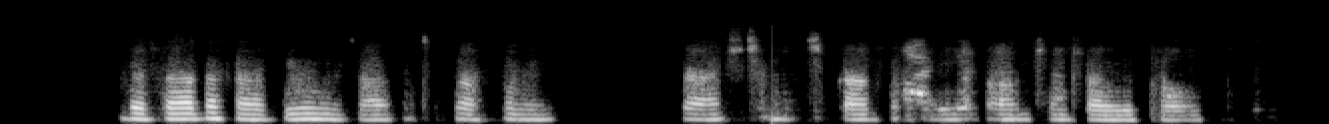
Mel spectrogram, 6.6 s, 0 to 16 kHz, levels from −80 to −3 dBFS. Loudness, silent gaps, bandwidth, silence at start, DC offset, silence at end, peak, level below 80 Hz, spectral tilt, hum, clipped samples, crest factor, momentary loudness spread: -21 LUFS; 2.81-3.40 s; 5.4 kHz; 0.6 s; under 0.1%; 0.65 s; 0 dBFS; -66 dBFS; -10 dB/octave; none; under 0.1%; 20 dB; 15 LU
